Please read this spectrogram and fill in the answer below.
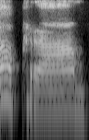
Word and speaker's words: พราหมณ์: คะ คำ ว่า Prime มี ตัว อะไร อยู่ กลาง คำ ที่ เรา ไม่ ออก เสียง ตัว ไหน เอ่ย ตัว ห หีบ ใช่ ไหม คะ เรา ไม่ ออก เสียง ห หีบ เรา ไป ออก เสียง ตัว สะกด ม ม้า เลย อ่าน ว่า พราหมณ์ นัก เรียน รู้ จาก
